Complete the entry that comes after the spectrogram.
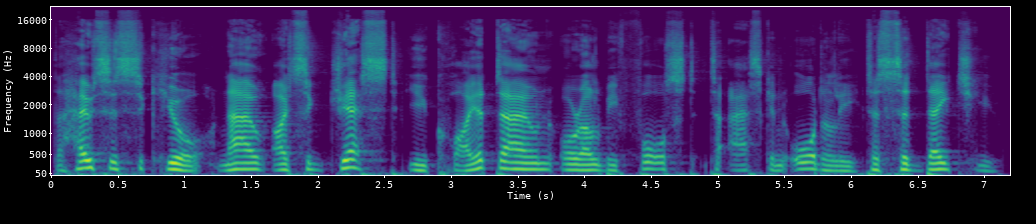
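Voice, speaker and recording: An actor playing a polite, firm young gentleman who is gently insistent. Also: medium pitch, a little slow, hardly any pauses, close to an everyday voice. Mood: concerned, firm. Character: proper, concerned young English gentleman.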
